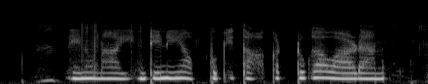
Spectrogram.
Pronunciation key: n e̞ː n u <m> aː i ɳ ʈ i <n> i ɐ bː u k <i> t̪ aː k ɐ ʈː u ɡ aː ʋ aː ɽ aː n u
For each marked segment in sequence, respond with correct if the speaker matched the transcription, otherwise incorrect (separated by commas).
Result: incorrect, correct, correct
